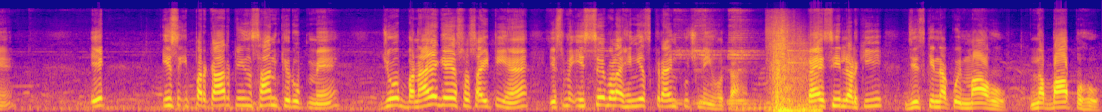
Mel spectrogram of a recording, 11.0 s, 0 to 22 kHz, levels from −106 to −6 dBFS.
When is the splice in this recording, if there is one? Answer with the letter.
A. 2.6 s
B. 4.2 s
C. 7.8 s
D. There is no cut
C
